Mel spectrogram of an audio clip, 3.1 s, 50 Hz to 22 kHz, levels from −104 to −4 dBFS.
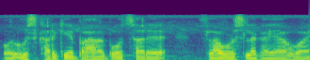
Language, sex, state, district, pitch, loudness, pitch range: Hindi, male, Meghalaya, West Garo Hills, 100 Hz, -17 LUFS, 95-110 Hz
